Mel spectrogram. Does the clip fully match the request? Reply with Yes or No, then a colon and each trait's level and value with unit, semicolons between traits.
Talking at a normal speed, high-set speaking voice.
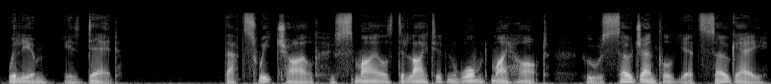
No: average, 150 wpm; very low, 85 Hz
